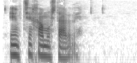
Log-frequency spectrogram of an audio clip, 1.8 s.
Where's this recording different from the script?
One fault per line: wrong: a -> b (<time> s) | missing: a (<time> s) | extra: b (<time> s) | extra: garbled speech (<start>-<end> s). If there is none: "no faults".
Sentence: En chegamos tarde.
no faults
